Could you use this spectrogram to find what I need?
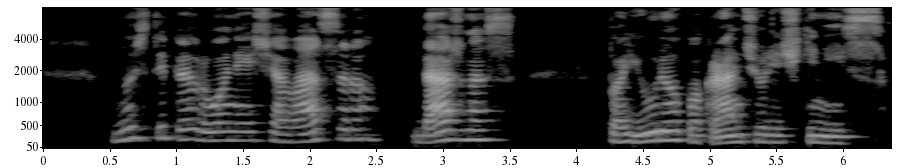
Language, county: Lithuanian, Tauragė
